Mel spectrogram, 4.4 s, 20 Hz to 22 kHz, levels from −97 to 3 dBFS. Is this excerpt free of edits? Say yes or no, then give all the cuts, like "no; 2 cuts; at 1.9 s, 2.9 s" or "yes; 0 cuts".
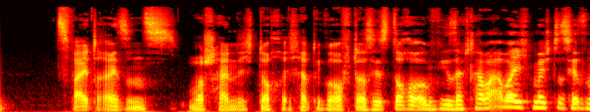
yes; 0 cuts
